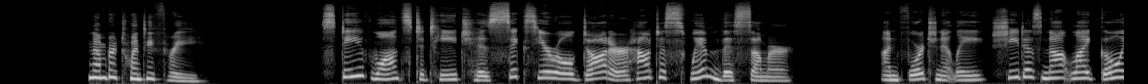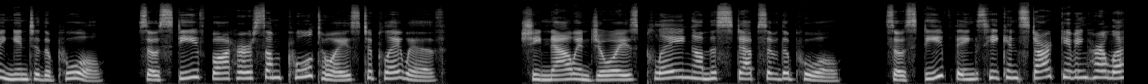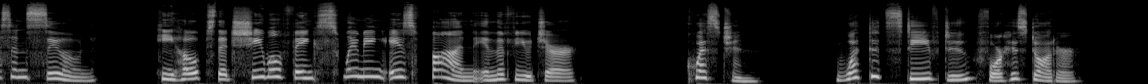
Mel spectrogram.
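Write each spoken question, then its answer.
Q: What did Steve do for his daughter?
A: He bought her some pool toys.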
